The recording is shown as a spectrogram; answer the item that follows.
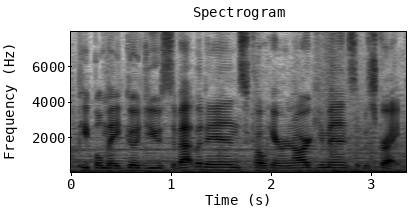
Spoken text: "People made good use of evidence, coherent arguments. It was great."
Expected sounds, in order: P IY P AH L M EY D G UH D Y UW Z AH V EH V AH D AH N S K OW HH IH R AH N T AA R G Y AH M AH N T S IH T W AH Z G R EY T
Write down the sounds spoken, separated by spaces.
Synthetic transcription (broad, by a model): P IY P L M EY D G UH D Y UW Z AH V EH V AH D AH N S K OW HH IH R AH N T AA R G Y AH M AH N T S IH T W AH Z G R EY T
